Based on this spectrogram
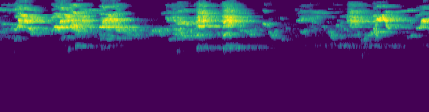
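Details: Harsh, buzzy chatter from rainbow lorikeets recorded in a backyard, a near-continuous run of rasping screeches with a short lull near the three-second mark.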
